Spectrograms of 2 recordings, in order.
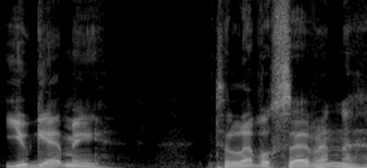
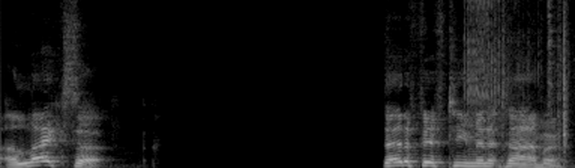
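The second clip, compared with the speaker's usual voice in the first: higher-pitched command to a device; calling out; 7 semitones higher than usual. Real, not acted. Streamer asking Alexa for a timer, calling out. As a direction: call across to the voice assistant.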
